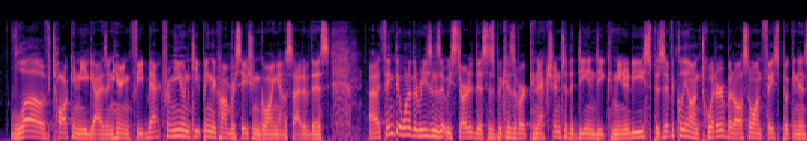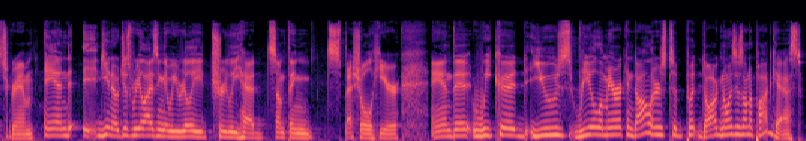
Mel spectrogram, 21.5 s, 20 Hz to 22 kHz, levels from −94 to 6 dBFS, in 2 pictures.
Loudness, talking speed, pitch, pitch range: -21 LUFS, 210 wpm, 145 Hz, 125-180 Hz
